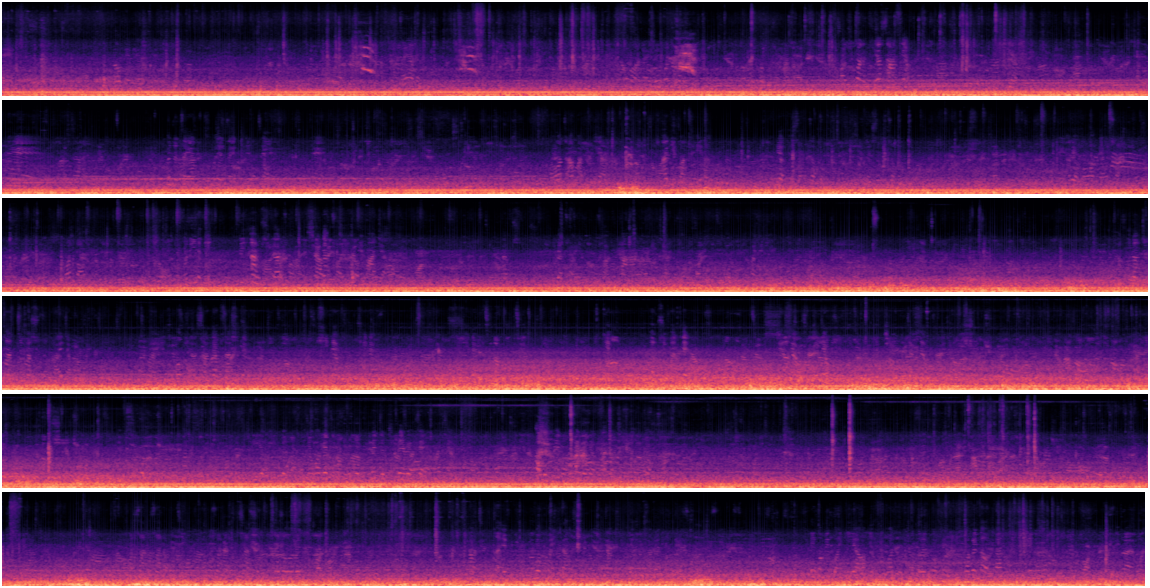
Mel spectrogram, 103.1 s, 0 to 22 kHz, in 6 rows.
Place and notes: {
  "title": "Taiwan High Speed Rail - In the compartment",
  "date": "2013-07-26 14:06:00",
  "description": "Taiwan High Speed Rail, In the compartment, Sony PCM D50 + Soundman OKM II",
  "latitude": "25.03",
  "longitude": "121.49",
  "altitude": "1",
  "timezone": "Asia/Taipei"
}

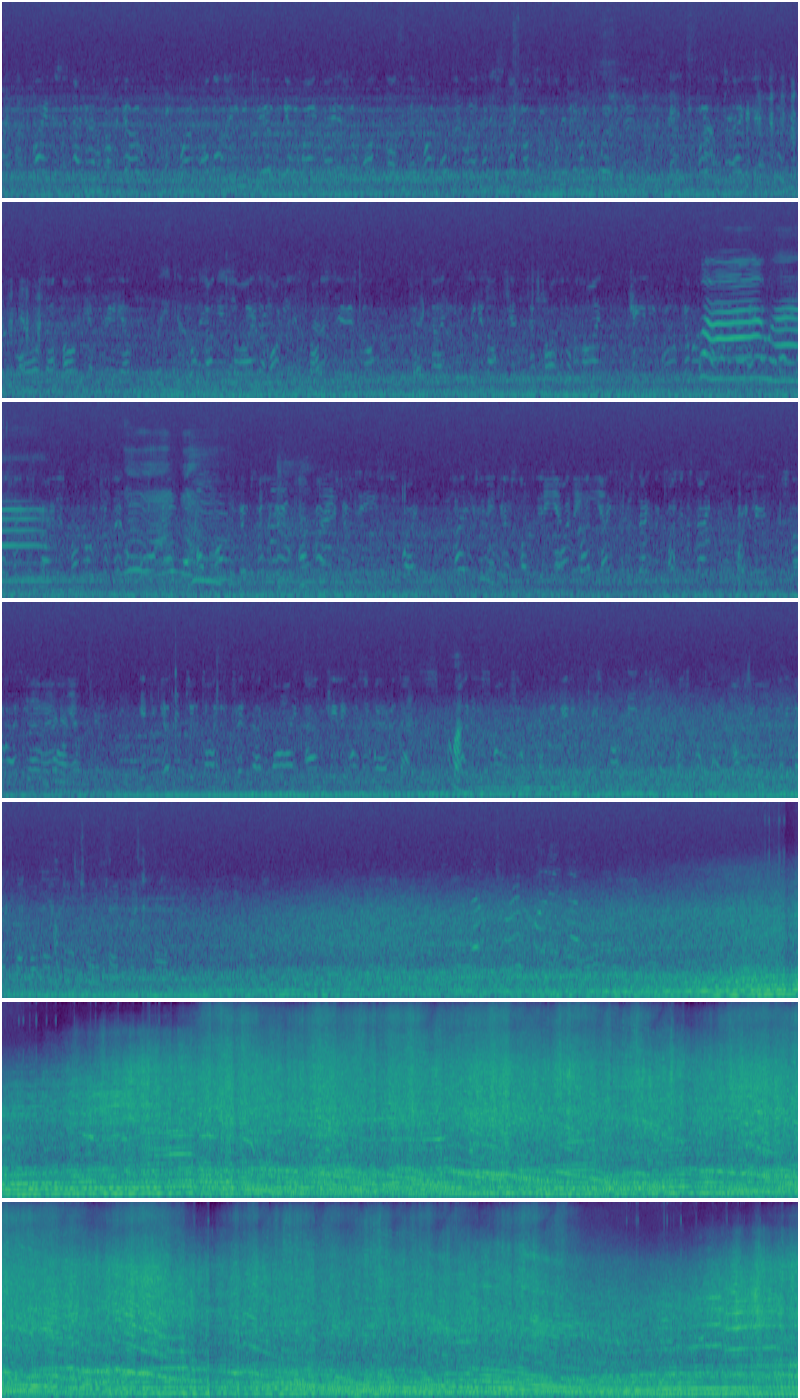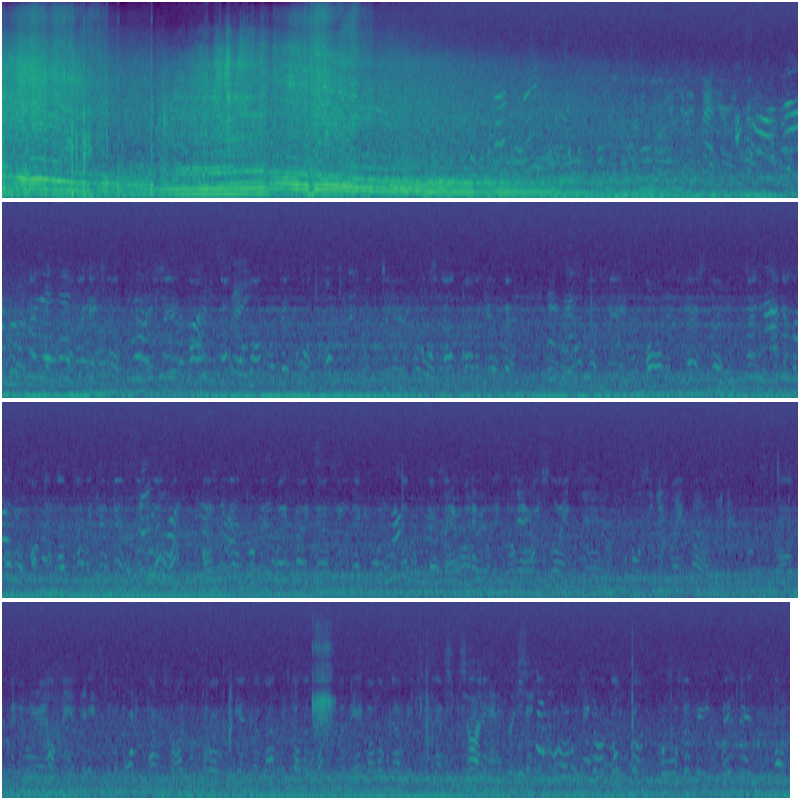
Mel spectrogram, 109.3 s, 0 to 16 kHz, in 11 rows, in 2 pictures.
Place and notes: {
  "title": "West Kingsdown, UK - World Superbikes 2000 ... race two",
  "date": "2000-10-15 15:30:00",
  "description": "World Superbikes 2000 ... race two ... one point stereo mic to minidisk ...",
  "latitude": "51.35",
  "longitude": "0.26",
  "altitude": "152",
  "timezone": "GMT+1"
}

